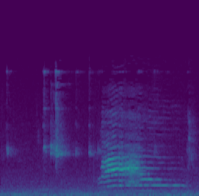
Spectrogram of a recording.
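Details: Talkative Siamese mix cat, hungry around dinnertime, indoors. One drawn-out meow with a bright, harmonic, slightly falling tone lasting about a second, after soft background clicks and rustles.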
